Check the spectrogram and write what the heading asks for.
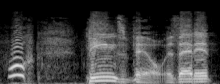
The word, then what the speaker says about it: Thiensville: They got all that Waukesha and all them wacky pronunciations. Woo! Thiensville. Is that it? Thiensville.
